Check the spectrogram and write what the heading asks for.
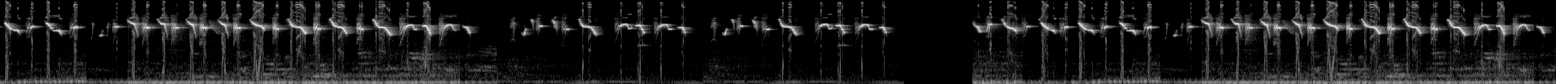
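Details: Konin bird song for luring and training other birds: long bursts of fast, piercing, high chirps in tight series, broken by short silences, with a steady low hum under the louder passages.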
